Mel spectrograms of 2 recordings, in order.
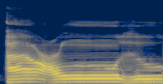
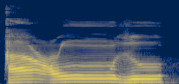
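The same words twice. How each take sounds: No difference in how they are said.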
